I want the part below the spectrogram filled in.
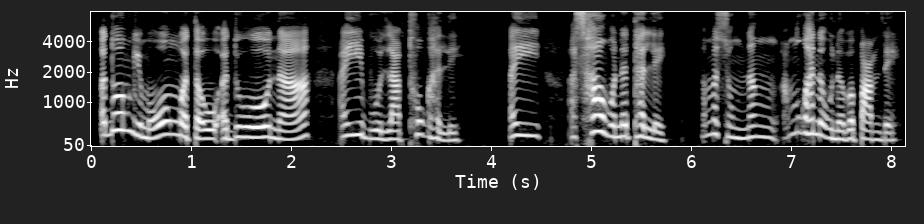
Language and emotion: Manipuri, angry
